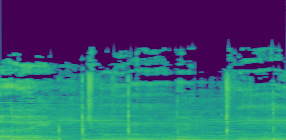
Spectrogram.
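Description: Indian devotional kirtan music in raag Malhaar, set to chautaal: a melodic line with gliding notes over a low sustained drone, with drum strokes marking the beat.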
